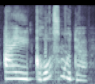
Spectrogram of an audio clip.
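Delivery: put-on a curious child asking; little girl voice. A narrator's reading. Rotkäppchen voice. (Rotkäppchen fragt erstaunt mit hoher Mädchenstimme)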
